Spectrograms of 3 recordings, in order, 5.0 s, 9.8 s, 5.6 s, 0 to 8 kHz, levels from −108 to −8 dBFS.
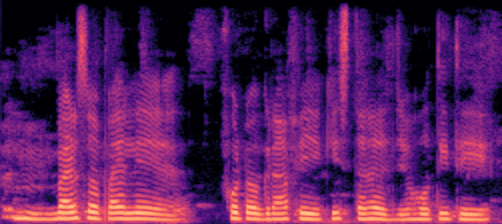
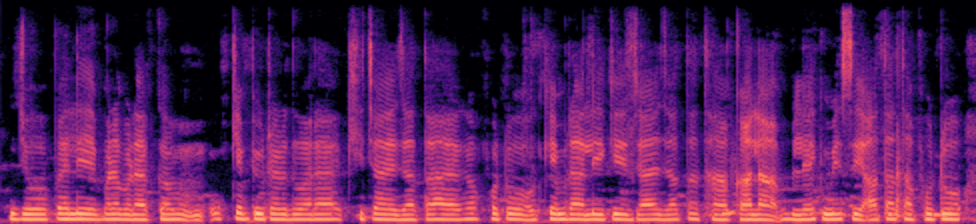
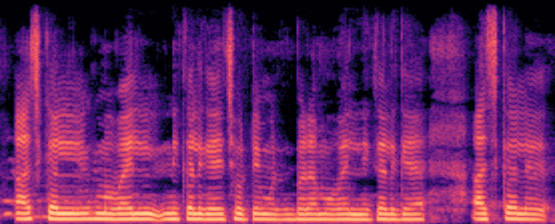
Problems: constant background noise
